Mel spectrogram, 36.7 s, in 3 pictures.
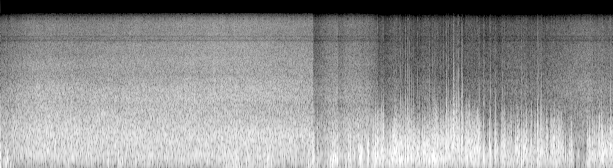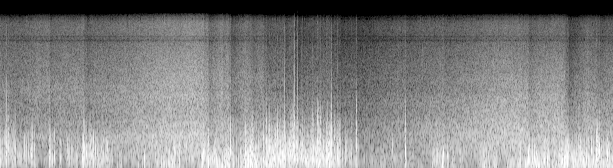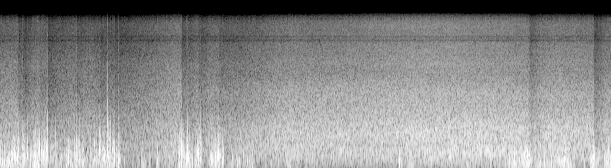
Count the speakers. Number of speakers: zero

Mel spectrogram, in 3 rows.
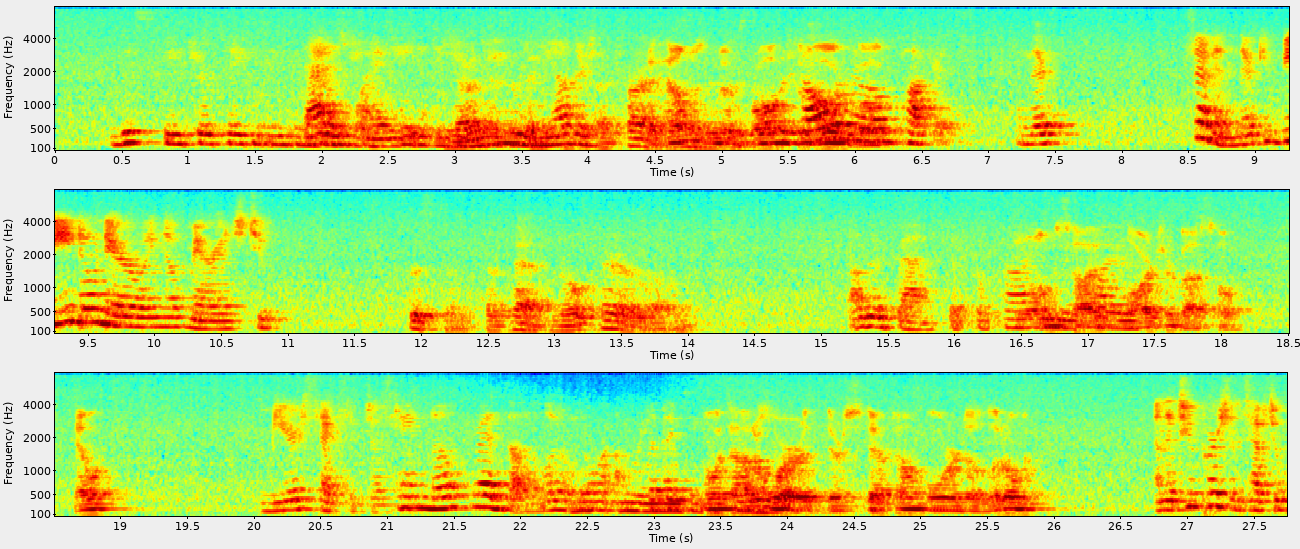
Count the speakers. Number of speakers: six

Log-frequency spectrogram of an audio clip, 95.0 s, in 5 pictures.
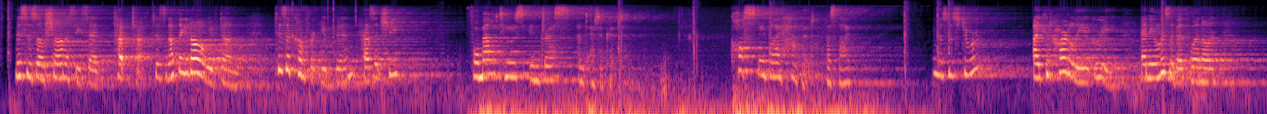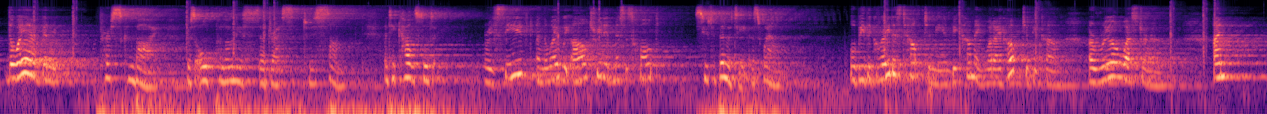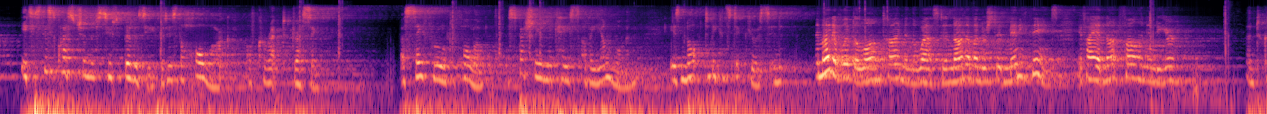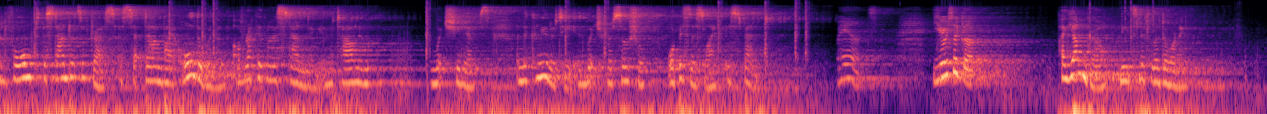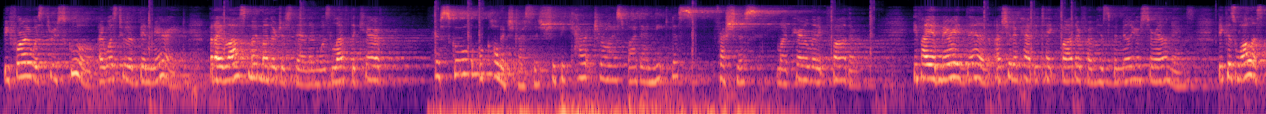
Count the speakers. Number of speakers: two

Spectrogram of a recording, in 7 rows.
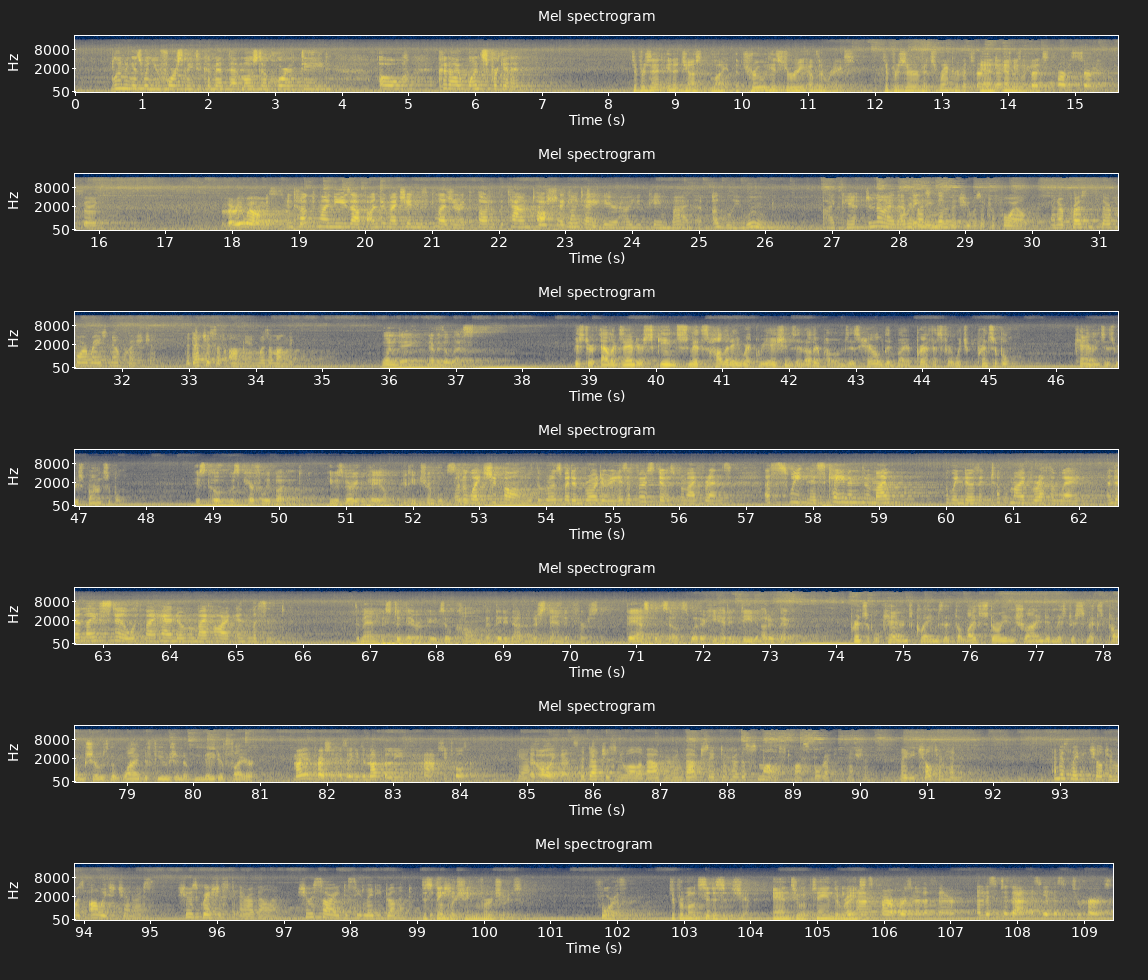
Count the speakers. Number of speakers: eight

